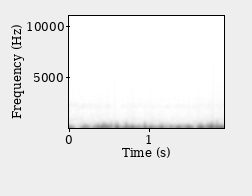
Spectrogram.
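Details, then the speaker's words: Gree AC indoor unit, fan speed turned down from full to auto on the remote: soft low whooshing with gentle pulses, no rattle or scrape; fan noise much reduced, loud noise was only full fan speed. "अब मुझे आवाज़ नहीं आ रही है, बहुत कम आ रही है।"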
